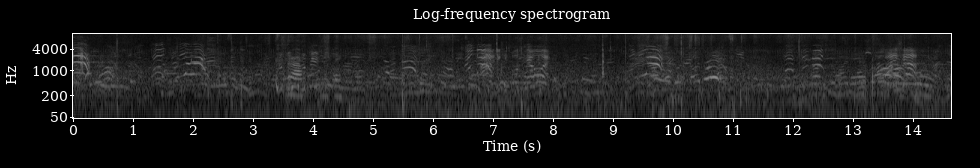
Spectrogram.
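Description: Children shout and call out across an open field outdoors.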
